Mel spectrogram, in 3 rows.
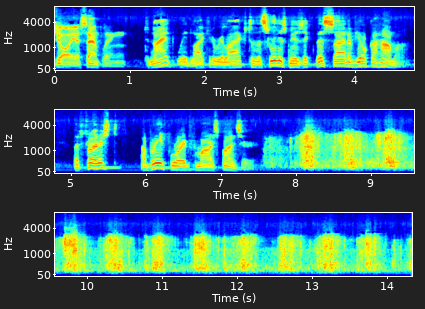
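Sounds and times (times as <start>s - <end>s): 
speech: 0.0s - 7.7s
men marching in Fearless combat boots: 7.6s - 14.3s.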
